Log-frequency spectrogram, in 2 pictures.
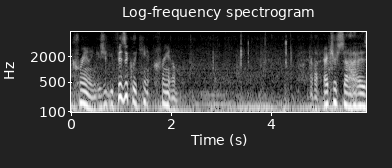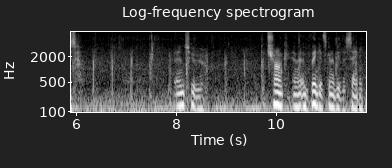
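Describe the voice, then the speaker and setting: Male running vlogger, medium pitch, casual explainer delivered mid-jog in short bursts, noisy outdoor recording. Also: a little slow, long pauses. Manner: talking while jogging, in short broken phrases. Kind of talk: casual explanatory vlog talk while running. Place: outdoors on a run in the rain.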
